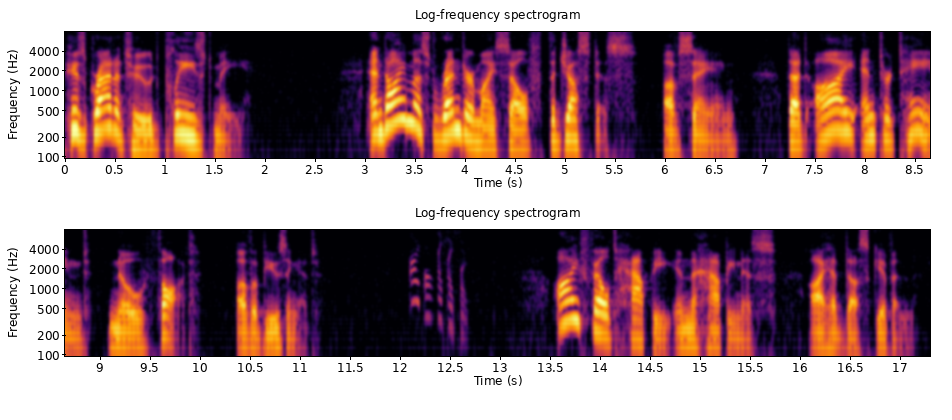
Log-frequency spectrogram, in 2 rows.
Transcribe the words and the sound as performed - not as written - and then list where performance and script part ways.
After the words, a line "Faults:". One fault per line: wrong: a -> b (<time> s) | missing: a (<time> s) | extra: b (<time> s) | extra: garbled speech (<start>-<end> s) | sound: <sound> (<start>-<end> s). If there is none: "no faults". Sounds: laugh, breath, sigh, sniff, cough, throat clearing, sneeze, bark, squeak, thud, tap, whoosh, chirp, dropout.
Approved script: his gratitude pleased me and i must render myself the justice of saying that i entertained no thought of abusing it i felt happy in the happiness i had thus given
his gratitude pleased me and i must render myself the justice of saying that i entertained no thought of abusing it i felt happy in the happiness i had thus given
Faults:
sound: chirp (12.1-12.7 s)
